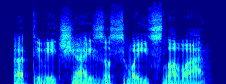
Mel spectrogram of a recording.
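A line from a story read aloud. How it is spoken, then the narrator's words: Grumbling. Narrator (Russian): проворчал он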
